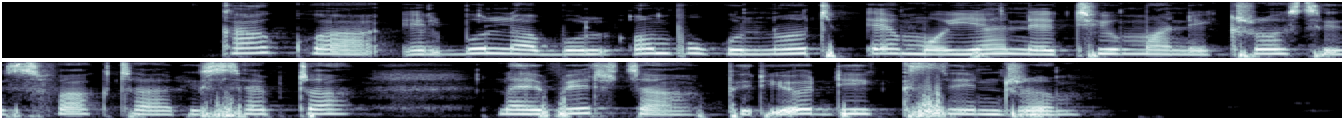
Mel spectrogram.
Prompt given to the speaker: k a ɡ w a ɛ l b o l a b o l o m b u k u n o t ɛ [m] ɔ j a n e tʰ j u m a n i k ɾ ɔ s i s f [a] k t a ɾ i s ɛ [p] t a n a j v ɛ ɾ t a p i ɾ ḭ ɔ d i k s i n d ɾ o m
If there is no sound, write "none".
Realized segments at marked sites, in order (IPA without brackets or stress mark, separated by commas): m, a, p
